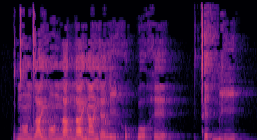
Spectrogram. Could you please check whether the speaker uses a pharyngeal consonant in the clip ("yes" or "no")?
no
